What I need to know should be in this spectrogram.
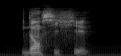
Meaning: to densify, to become denser
- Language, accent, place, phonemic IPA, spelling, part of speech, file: French, France, Lyon, /dɑ̃.si.fje/, densifier, verb, LL-Q150 (fra)-densifier.wav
